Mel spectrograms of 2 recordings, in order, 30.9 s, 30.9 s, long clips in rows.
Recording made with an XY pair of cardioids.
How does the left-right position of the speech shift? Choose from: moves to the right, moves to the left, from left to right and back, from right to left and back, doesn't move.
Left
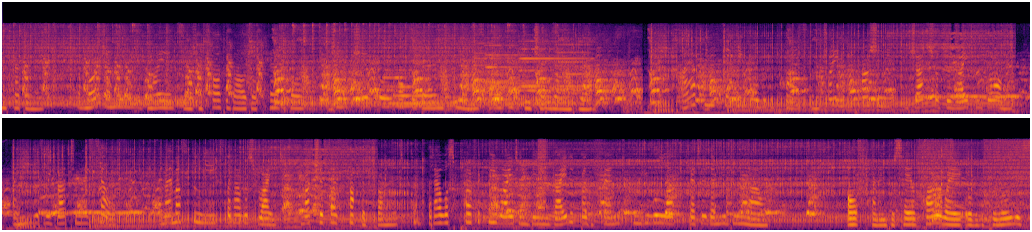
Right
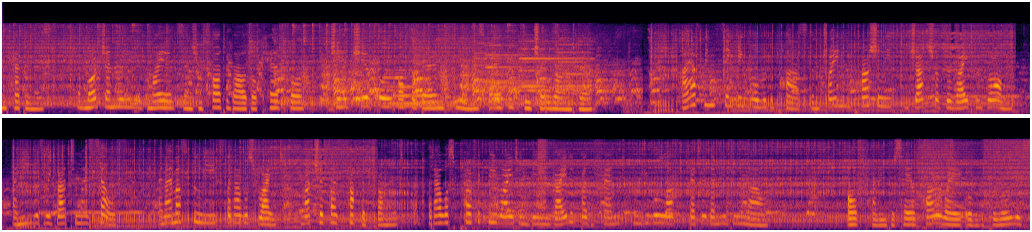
moves to the left.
